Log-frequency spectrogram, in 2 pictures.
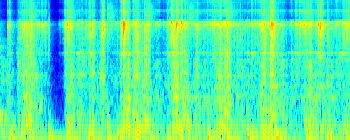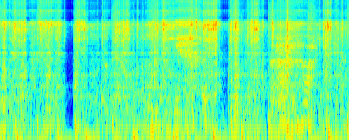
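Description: Hand-crank pencil sharpener grinding pencils: a continuous rough grinding with a low rumble underneath.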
